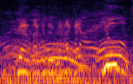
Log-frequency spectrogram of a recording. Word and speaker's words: Ouagadougou: Ouagadougou. Ouagadougou. Capital Burkina Faso. Pronounce with a W but spelled with an O. Yeah, Ouagadougou.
